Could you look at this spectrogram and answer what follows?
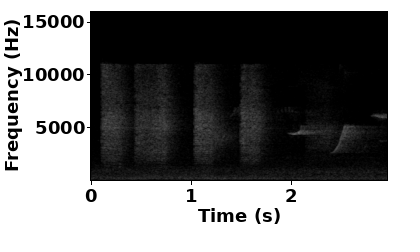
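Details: Oriental magpie-robin calling at night: four harsh, hissing screeches about half a second apart, then a few thin, high whistled notes, one sweeping upward.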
